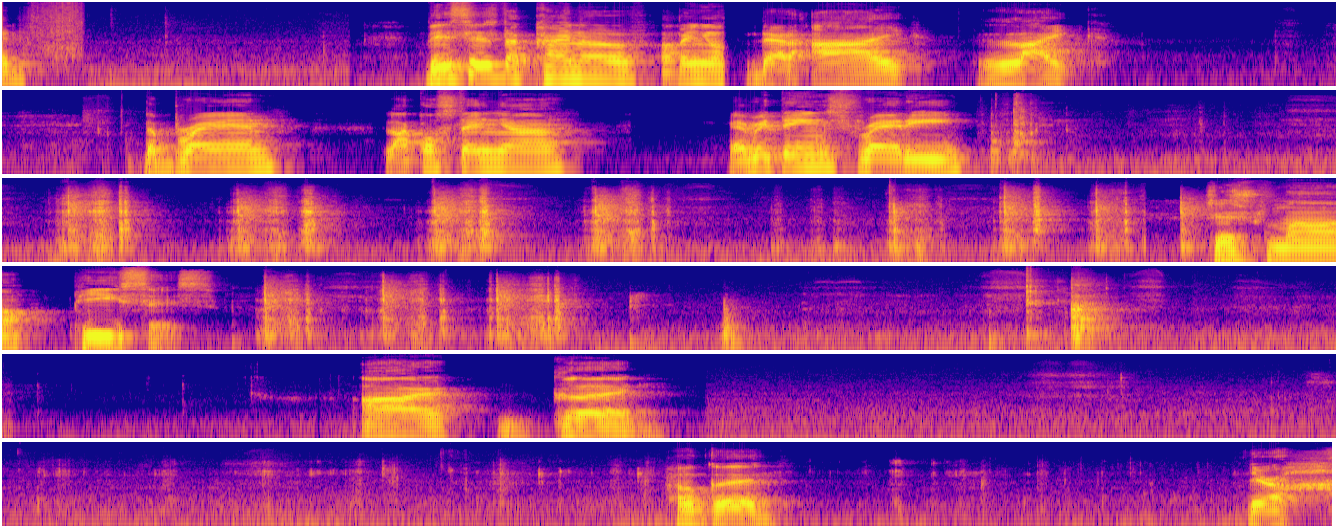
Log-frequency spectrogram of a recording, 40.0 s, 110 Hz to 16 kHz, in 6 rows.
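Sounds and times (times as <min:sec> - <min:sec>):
knife cutting on plastic board: 0:13.6 - 0:19.1, 0:21.3 - 0:23.0
person chewing: 0:33.0 - 0:36.7, 0:37.3 - 0:39.6.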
